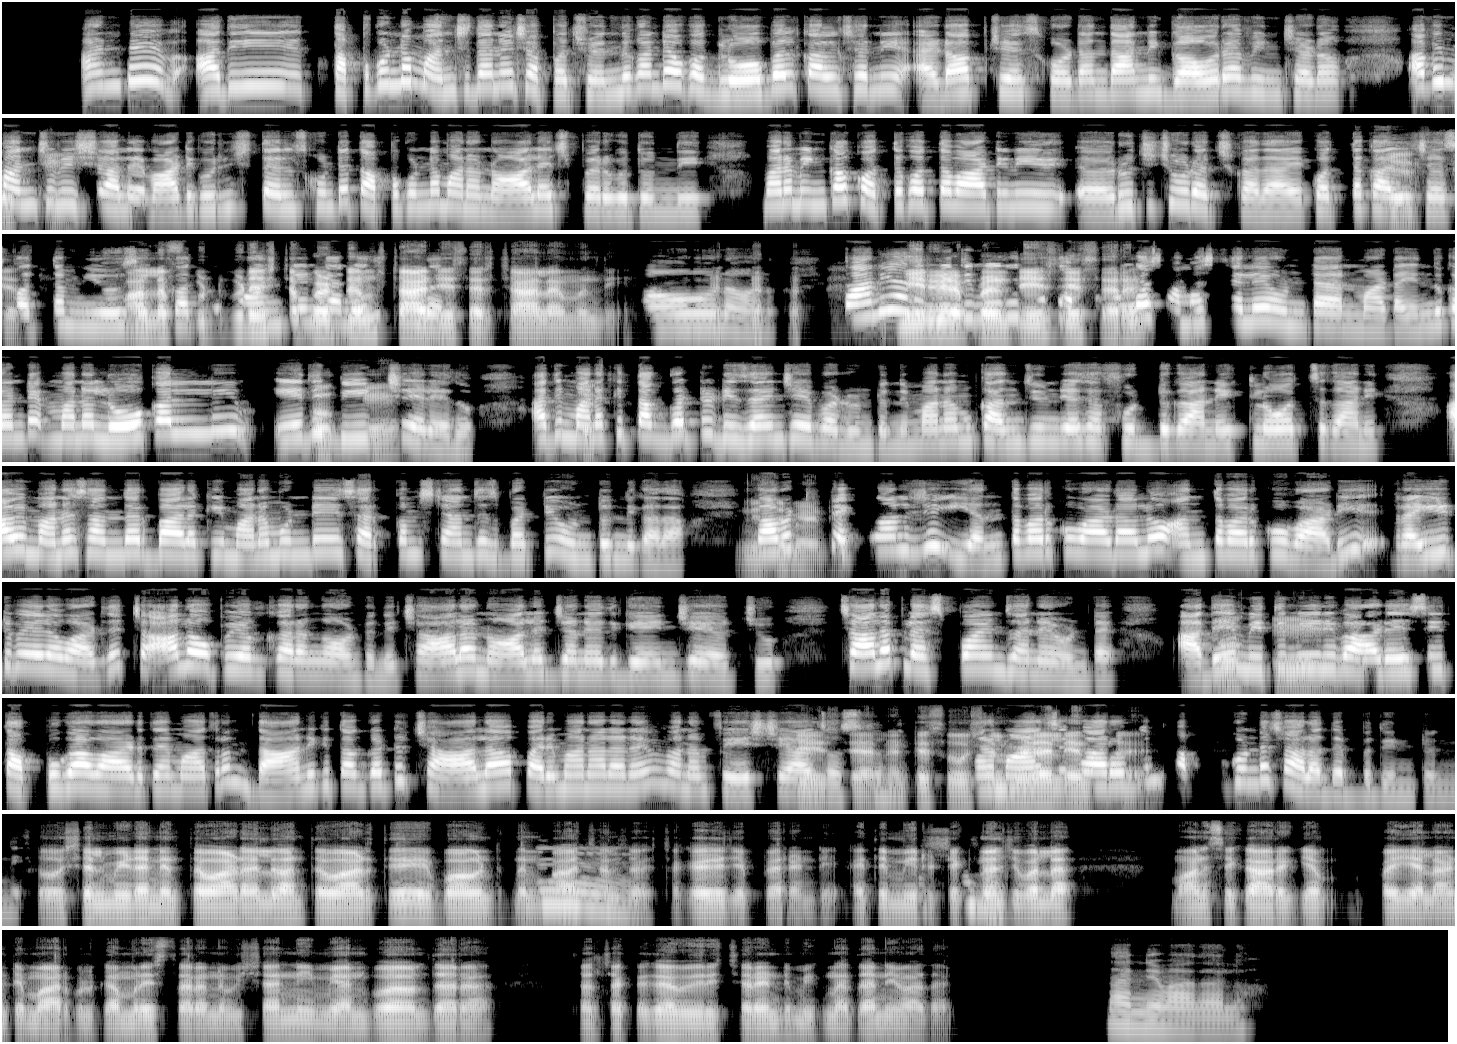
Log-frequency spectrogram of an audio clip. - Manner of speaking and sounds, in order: in English: "గ్లోబల్ కల్చర్‌ని ఎడాప్ట్"; in English: "నౌలెడ్జ్"; in English: "యస్! యస్!"; in English: "కల్చర్స్"; in English: "మ్యూజిక్"; in English: "ఫుడ్"; in English: "కంటెంట్"; in English: "స్టార్ట్"; giggle; in English: "టేస్ట్"; in English: "లోకల్‌ని"; in English: "బీట్"; in English: "యస్!"; in English: "డిజైన్"; in English: "కన్జ్యూమ్"; in English: "ఫుడ్"; in English: "క్లోత్స్"; in English: "సర్కమ్‌స్టాన్సెస్"; in English: "టెక్నాలజీ"; in English: "రైట్‌వేలో"; in English: "నౌలెడ్జ్"; in English: "గెయిన్"; in English: "ప్లస్ పాయింట్స్"; in English: "ఫేస్"; in English: "ఫేస్"; in English: "సోషల్ మీడియాలో"; in English: "సోషల్ మీడియాని"; chuckle; in English: "టెక్నాలజీ"
- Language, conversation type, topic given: Telugu, podcast, టెక్నాలజీ వాడకం మీ మానసిక ఆరోగ్యంపై ఎలాంటి మార్పులు తెస్తుందని మీరు గమనించారు?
